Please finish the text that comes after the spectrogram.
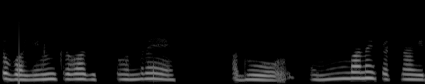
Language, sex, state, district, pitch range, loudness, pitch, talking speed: Kannada, female, Karnataka, Shimoga, 220-250 Hz, -37 LUFS, 235 Hz, 70 wpm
